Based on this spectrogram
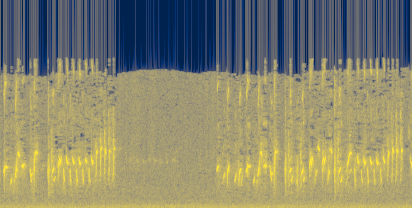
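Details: European goldfinch from Souk Ahras, Chaayba, Algeria, singing two rapid bursts of high, tinkling twittered notes with trills, separated by a brief pause; quiet background.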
